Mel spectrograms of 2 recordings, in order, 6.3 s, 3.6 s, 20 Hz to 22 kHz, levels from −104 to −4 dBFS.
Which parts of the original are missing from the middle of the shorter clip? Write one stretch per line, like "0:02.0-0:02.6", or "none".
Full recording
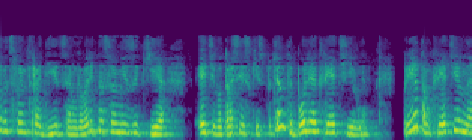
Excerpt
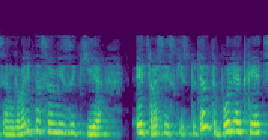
0:02.8-0:03.0

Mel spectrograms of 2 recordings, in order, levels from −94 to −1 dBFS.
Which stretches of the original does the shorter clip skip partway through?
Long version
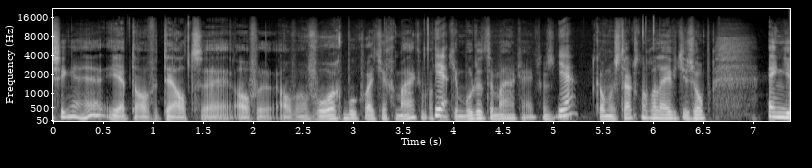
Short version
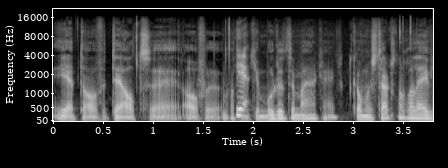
0:02.2-0:03.7
0:04.9-0:05.3

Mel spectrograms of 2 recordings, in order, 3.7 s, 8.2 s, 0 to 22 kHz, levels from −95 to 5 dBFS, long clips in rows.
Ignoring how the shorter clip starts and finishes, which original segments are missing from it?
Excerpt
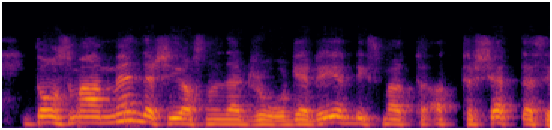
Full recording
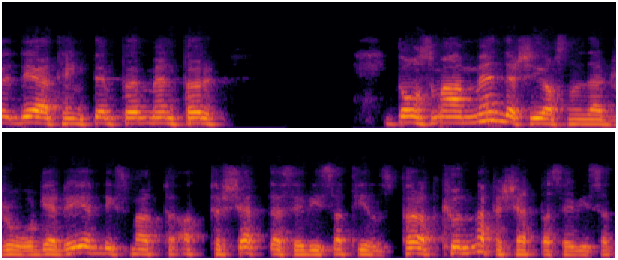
none

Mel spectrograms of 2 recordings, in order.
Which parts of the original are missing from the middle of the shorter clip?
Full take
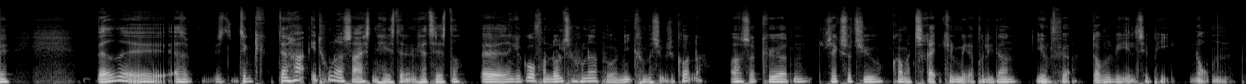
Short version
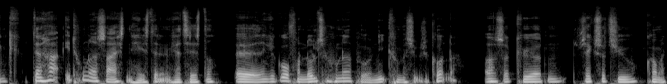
none

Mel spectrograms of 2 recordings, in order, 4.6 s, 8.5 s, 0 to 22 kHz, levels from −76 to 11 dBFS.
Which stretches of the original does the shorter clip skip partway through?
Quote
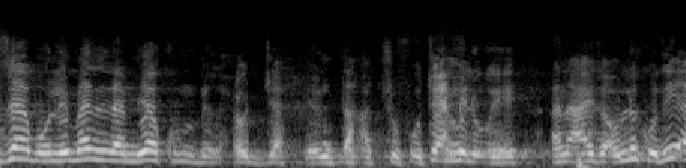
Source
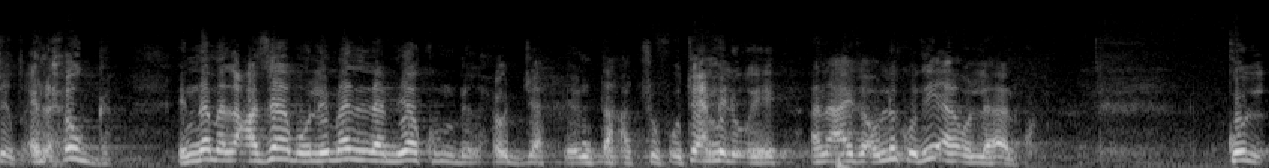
none

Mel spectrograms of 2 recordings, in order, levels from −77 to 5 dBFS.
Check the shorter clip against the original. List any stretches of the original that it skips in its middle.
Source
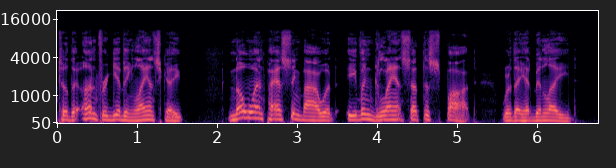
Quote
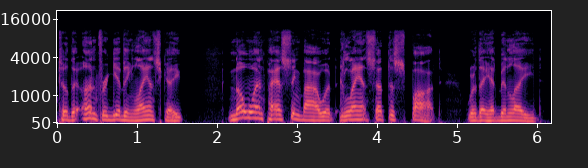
0:03.5-0:04.0

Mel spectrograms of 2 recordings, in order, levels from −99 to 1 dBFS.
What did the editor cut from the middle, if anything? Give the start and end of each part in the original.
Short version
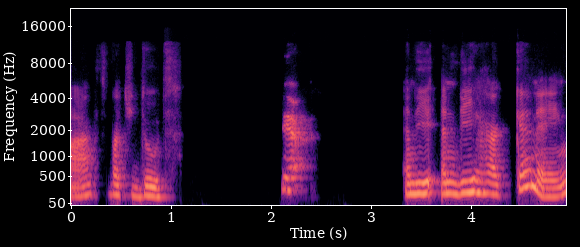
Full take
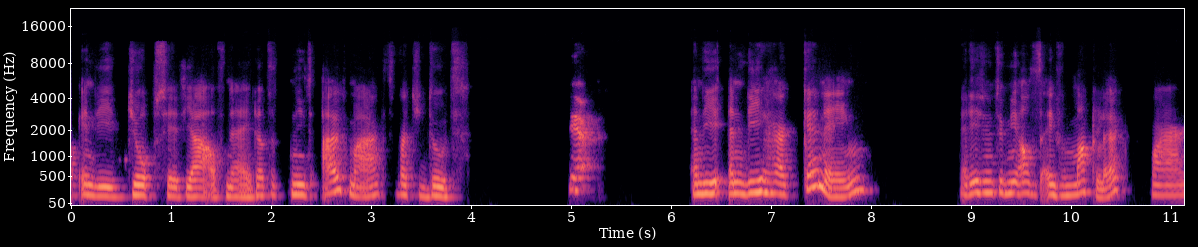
none

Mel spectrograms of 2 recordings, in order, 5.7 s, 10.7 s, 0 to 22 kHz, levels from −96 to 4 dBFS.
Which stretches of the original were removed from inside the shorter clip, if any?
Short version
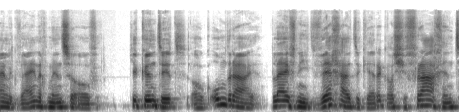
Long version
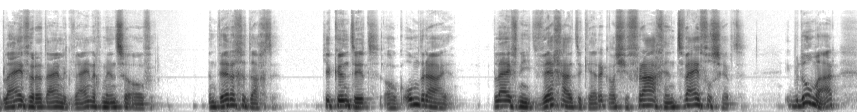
0:02.1-0:03.8
0:05.7-0:06.1

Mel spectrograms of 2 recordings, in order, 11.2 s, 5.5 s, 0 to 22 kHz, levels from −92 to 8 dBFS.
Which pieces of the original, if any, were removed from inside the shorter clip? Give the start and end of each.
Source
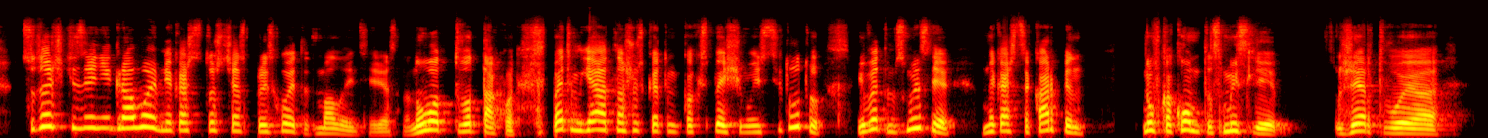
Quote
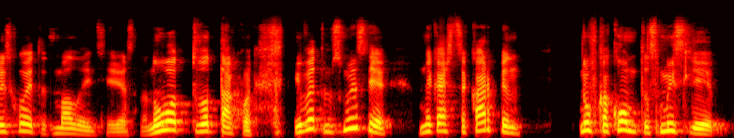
0:04.1-0:06.4

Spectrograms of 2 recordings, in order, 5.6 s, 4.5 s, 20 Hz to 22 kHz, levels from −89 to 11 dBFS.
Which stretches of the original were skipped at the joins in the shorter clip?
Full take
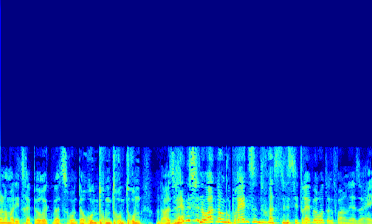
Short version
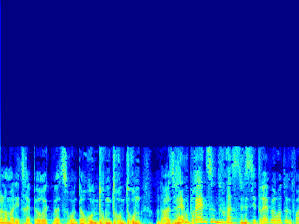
0:02.8-0:03.4

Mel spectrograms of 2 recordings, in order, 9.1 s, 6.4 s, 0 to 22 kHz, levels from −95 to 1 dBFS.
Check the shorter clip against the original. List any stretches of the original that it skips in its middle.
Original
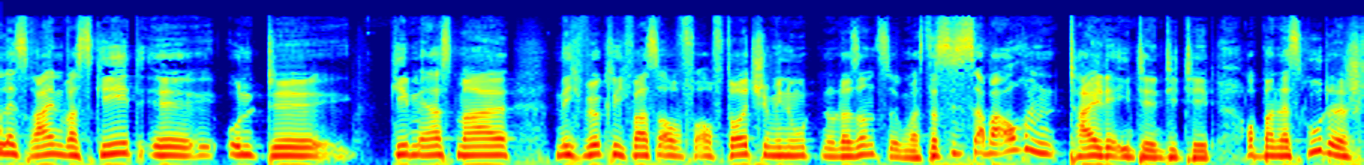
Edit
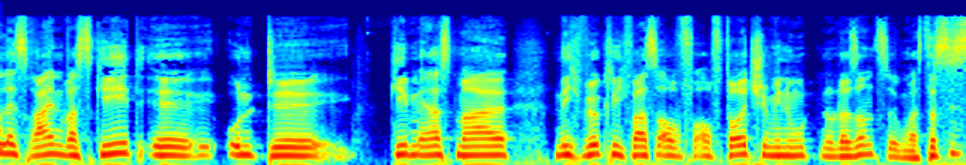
none

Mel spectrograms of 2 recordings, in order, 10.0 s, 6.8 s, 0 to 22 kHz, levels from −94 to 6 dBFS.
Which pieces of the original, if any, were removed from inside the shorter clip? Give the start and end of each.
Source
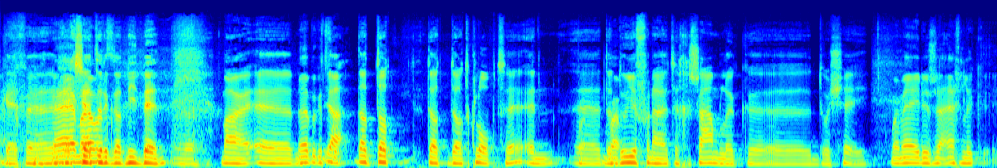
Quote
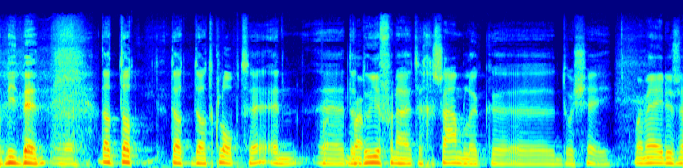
0:02.2-0:03.5

